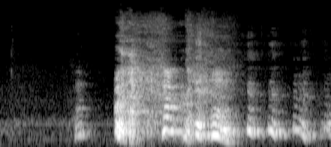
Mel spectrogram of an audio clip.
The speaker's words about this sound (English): You made him cough.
